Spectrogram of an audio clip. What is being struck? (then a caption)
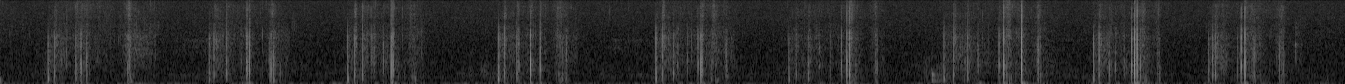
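Faux leather padded neck pillow. A black faux-leather padded neck pillow is held close to the microphone and scratched and rubbed with fingertips and nails. Quiet, short crackly scratches come in quick clusters of strokes with brief pauses between them. Each stroke is dry and clipped, with a low, soft body and bright, papery edges.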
